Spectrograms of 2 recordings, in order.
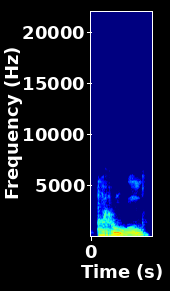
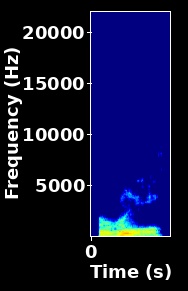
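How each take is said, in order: First: The R sound is made with the tongue tip. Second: The R uses rounded lips and the tongue held back. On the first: The speaker calls it wrong. "Nothing in the tip of the tongue. So we don't want to say rule" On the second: The speaker calls it right. "So rule, rule"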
